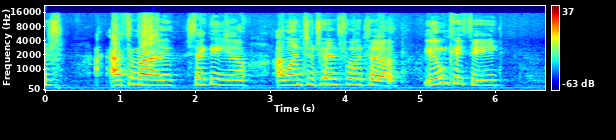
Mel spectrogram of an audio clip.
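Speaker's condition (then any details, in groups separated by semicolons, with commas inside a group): Cerebral palsy; diagnosed at age 2, 17 years since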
